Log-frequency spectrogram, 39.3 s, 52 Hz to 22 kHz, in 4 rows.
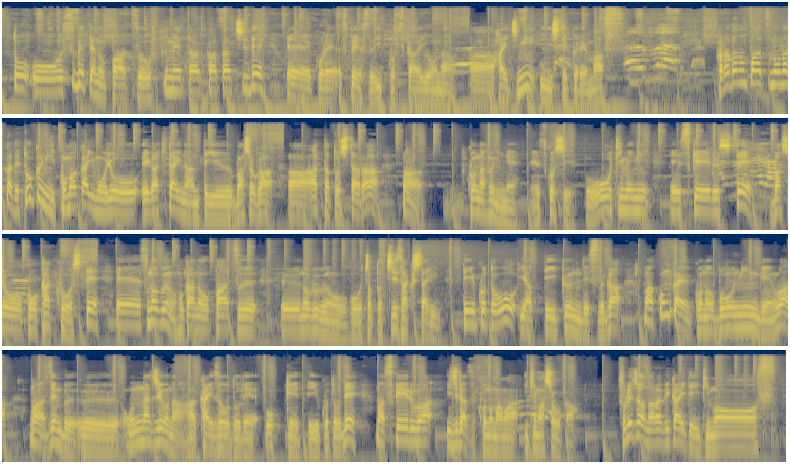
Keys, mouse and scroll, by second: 8.7 ctrl+z, 16.1 s, 27.6 ctrl+z.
